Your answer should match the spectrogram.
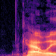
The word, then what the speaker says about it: Callie: Callie, it's like Sally with a K.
